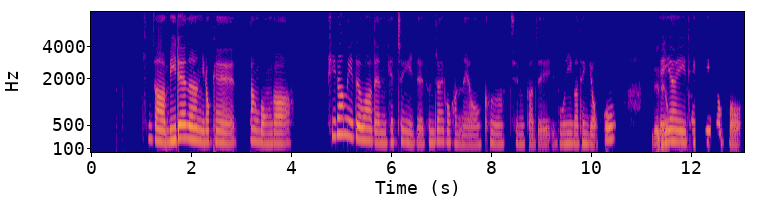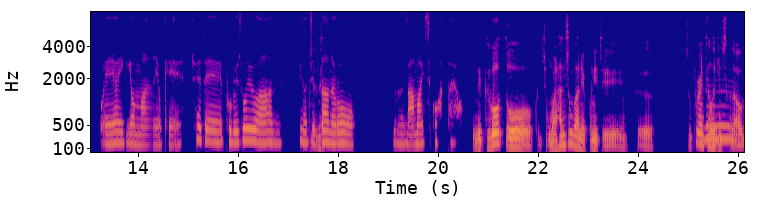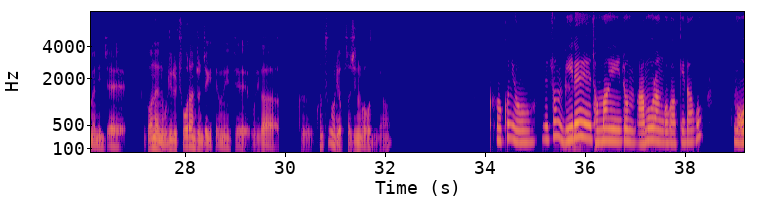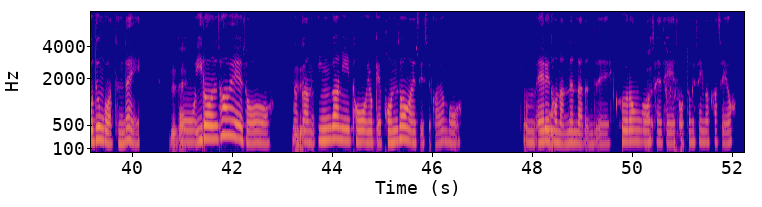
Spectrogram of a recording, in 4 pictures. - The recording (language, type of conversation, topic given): Korean, podcast, 기술 발전으로 일자리가 줄어들 때 우리는 무엇을 준비해야 할까요?
- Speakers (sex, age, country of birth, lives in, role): female, 30-34, South Korea, Sweden, host; male, 35-39, United States, United States, guest
- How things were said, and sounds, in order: other background noise; tapping; put-on voice: "super intelligence가"; in English: "super intelligence가"; in English: "control이"; laugh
